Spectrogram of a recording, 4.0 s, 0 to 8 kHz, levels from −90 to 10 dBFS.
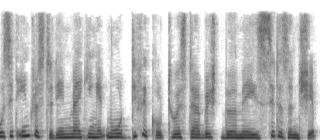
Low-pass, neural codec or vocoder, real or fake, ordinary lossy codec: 7.2 kHz; none; real; MP3, 48 kbps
